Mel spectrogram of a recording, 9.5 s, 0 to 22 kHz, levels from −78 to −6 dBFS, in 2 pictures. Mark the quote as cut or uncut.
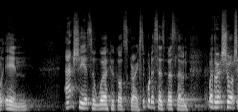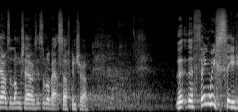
cut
